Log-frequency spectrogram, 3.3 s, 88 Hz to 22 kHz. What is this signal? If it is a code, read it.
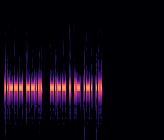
Morse code, heard as a keyed tone, about 64 wpm, 700 Hz. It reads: 27 YEARS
